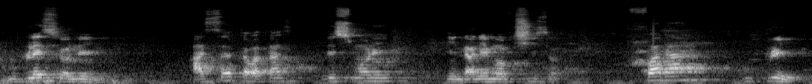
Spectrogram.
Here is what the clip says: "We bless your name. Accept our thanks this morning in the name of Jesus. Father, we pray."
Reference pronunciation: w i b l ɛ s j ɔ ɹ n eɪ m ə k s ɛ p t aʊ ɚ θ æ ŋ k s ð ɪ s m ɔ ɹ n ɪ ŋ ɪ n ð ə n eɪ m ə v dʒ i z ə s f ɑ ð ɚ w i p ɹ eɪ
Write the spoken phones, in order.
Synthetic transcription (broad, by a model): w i b l ɛ s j ɔ n eɪ m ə s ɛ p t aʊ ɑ t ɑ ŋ s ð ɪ s m ɔ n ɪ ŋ ɪ n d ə n eɪ m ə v dʒ i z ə s f ɑ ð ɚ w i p ɹ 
